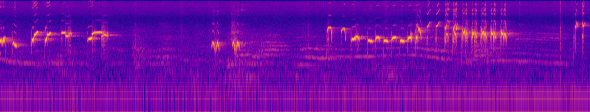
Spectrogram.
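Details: Greater green leafbird singing vigorously: varied whistled and chattering phrases, some short bursts, then a long rapid series of sharp, buzzy repeated notes near the end, over a steady low electrical hum.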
